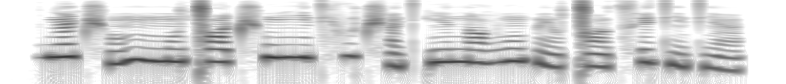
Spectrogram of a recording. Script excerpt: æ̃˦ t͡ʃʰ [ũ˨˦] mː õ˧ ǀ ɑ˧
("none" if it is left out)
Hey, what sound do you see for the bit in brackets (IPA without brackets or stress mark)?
õ˨˦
